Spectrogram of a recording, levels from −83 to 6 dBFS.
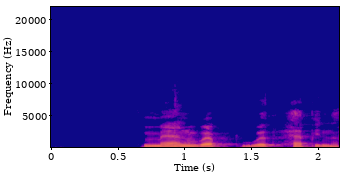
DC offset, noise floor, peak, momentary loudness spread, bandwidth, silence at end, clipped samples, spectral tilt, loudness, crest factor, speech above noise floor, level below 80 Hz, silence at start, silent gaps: under 0.1%; -85 dBFS; -12 dBFS; 7 LU; 8 kHz; 0 s; under 0.1%; -8.5 dB/octave; -32 LUFS; 20 dB; 54 dB; -66 dBFS; 0.7 s; none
